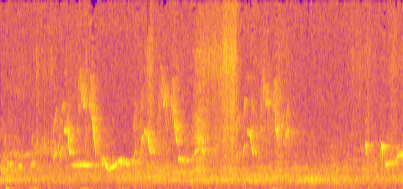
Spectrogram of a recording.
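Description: Songbirds chirping with short gliding notes over a steady outdoor background hiss, with a few soft low thumps near the start and once more in the middle.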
